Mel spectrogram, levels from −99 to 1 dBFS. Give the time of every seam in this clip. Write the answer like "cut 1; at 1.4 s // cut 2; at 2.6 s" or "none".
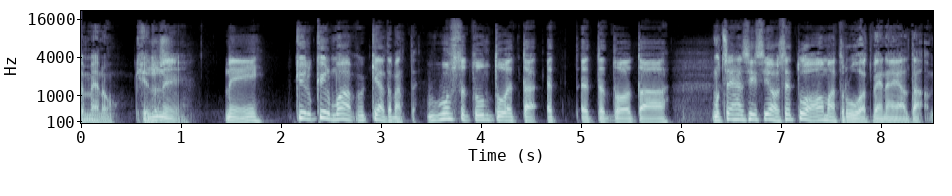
none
